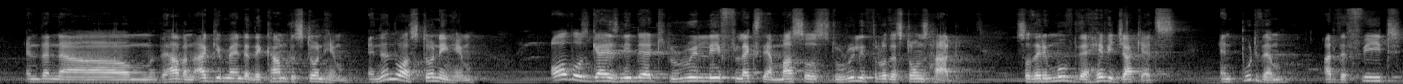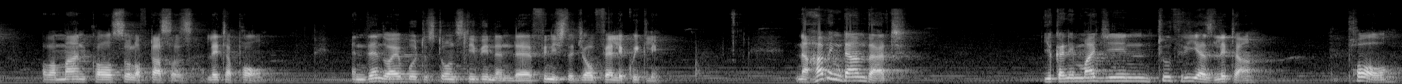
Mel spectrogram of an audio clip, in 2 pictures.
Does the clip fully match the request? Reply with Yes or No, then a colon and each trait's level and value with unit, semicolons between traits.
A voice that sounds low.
Yes: low, 125 Hz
